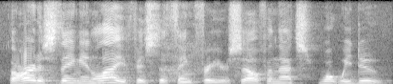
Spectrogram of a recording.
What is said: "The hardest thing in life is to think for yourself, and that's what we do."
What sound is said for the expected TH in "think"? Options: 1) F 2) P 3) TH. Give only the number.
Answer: 3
